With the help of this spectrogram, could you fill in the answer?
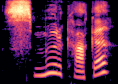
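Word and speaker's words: smørkage: Someone would always go to Larsen's and get a smorkage. Good pronunciation.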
